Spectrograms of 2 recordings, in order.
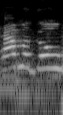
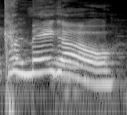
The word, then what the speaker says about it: Camoo: here is made by camoo one1 oh yeah how you say it's she says camoo oh I always say Cameo I say that wrong too I said your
